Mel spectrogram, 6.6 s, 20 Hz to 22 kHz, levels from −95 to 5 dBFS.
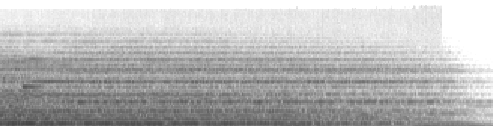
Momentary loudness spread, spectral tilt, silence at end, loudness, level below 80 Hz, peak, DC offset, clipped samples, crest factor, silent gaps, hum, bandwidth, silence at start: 16 LU; -7 dB/octave; 0 s; -31 LUFS; -42 dBFS; -14 dBFS; under 0.1%; under 0.1%; 16 dB; none; none; 9 kHz; 0 s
